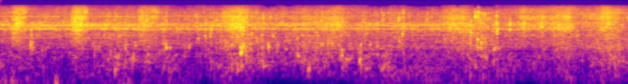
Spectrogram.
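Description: A steady wash of sea water and wind with scattered small clicks and ticks, while a hooked squid is reeled in on a spinning rod and reel.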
